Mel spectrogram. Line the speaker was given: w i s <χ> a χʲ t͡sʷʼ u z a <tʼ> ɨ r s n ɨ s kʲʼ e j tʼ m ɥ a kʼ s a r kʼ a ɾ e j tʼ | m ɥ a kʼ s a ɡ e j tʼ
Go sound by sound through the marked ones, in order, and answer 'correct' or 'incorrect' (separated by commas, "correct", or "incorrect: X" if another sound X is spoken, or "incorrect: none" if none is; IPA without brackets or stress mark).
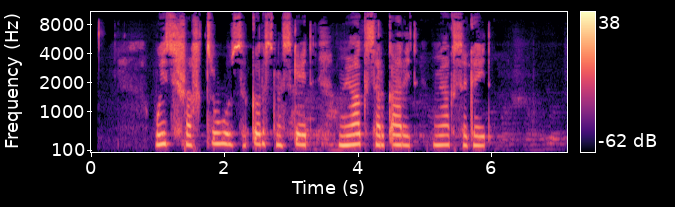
incorrect: ʂ, incorrect: kʼ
